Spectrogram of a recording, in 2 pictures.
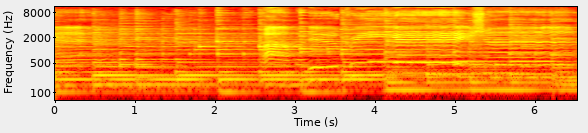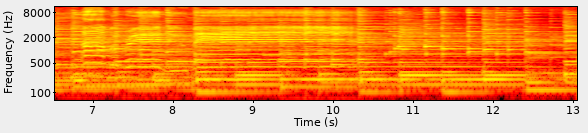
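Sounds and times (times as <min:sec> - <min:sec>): instrumental gospel music: 0:00.0 - 0:13.0.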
